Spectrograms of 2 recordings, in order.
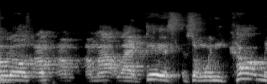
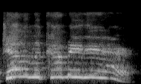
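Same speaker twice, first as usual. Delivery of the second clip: retold screaming; 11 semitones higher than usual. Head coach yelling in the background of a call, furious shout. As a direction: bellow it like a coach losing his temper. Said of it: "So I can hear the screaming".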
